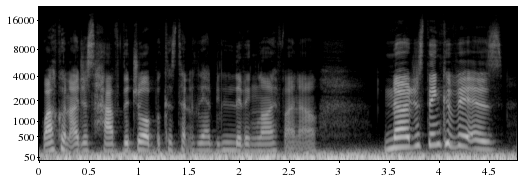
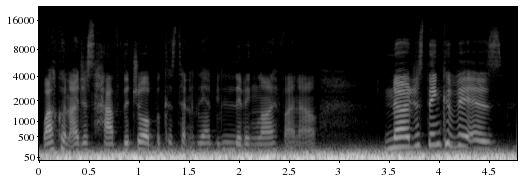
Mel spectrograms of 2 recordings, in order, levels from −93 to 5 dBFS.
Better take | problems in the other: first | low rumble; loud; throughout; 8 dB below the speech; faint in the first

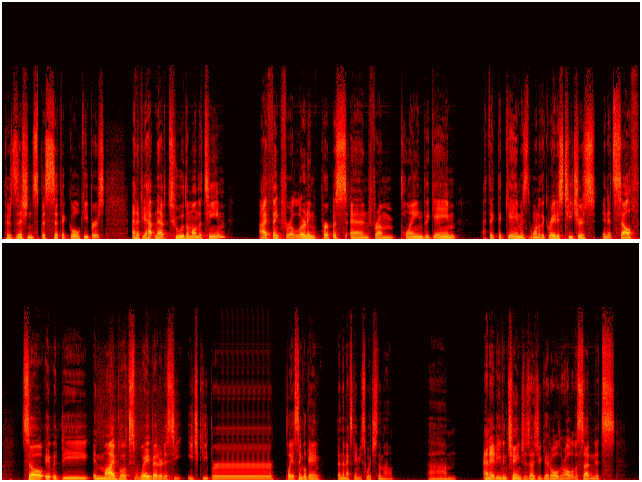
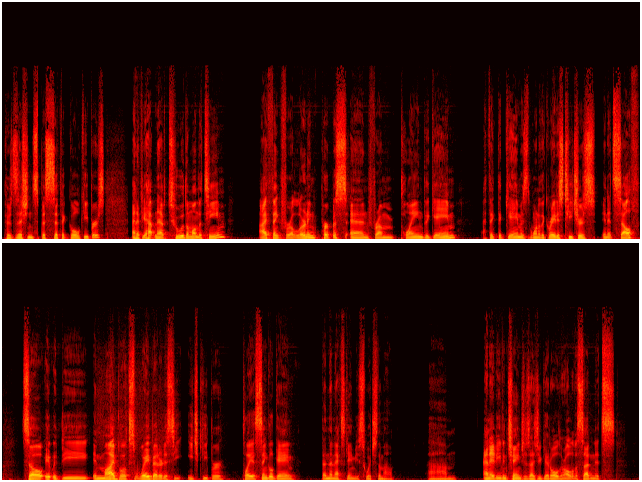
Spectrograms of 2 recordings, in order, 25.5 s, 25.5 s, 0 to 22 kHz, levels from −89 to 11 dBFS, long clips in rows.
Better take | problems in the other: second | audio freezing; at 17 s for 1 s

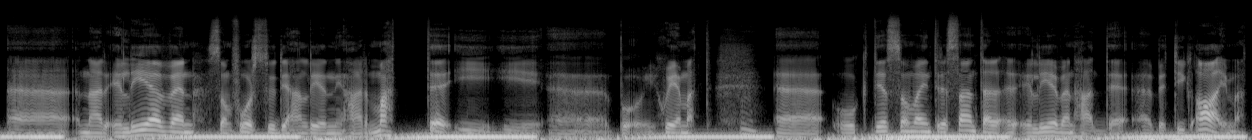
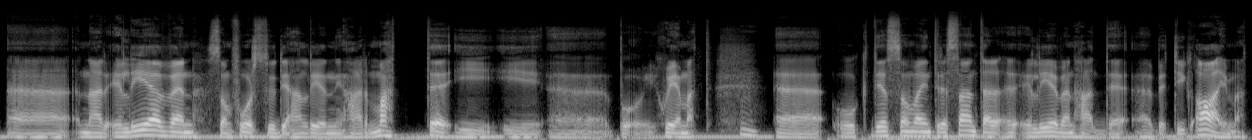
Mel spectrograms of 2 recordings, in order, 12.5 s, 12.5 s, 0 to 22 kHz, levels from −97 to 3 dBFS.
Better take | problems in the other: second | low rumble; loud; throughout; 6 dB below the speech; faint in the second

